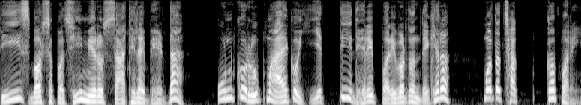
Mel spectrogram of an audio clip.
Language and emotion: Nepali, surprised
